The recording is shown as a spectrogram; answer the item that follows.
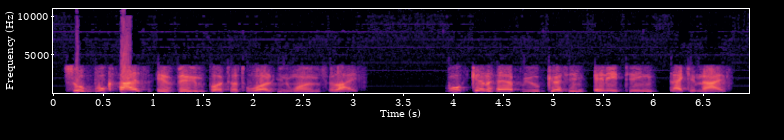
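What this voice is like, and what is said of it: Haitian-accented English. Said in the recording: “I would like to apologize for the accent. I am a stranger. ... moving from Haiti to the United States”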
